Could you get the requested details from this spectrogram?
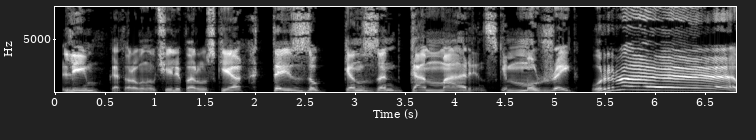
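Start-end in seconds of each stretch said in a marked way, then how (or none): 1.7-6.8 громкий высокий вопль, ура на самом верху; вопи, коверкая русские слова. Acted. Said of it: "вопил Хивин". (Хивин вопит выученные ругательства)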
